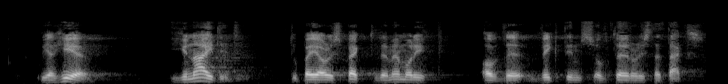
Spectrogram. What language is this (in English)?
English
